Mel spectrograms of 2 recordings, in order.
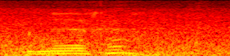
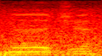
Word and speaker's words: Nerja: And this is called Nerja, or Nerja as it's spelt.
